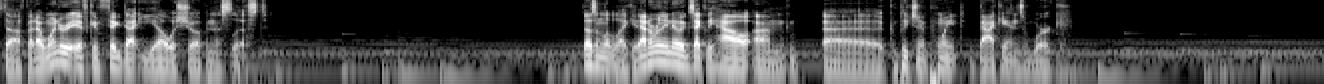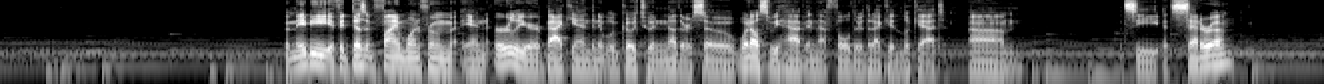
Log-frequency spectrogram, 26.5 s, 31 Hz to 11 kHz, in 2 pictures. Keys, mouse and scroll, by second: 1.7-3.7 Down, 3.9 Down, 4.1 Down, 4.2 Down, 4.4 Down, 4.6 Down, 4.8 Down, 5.0 Down, 5.2 Down, 5.4 Down, 5.6 Down, 5.8 Down, 6.0 Down, 6.2 Down, 6.6 Down, 6.9 Down, 7.1 Down, 7.3 Down, 7.5 Down, 7.7 Down, 8.2 Down, 8.5 Down, 9.1 Down, 9.9-11.7 Up, 13.7 Down, 14.3 ctrl+g, 16.8-19.7 typing, 21.9 ctrl+f.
